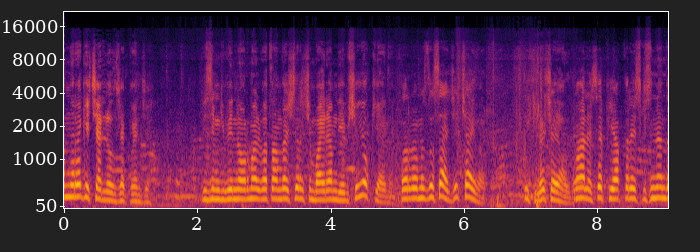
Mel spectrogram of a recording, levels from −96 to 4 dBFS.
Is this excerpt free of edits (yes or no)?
yes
